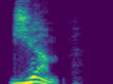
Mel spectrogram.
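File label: "jump", British phonetics; 英语音标发音（剑桥版）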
